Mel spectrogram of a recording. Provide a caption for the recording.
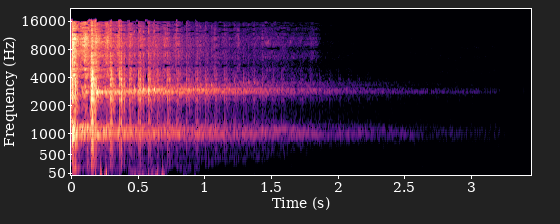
Metal Drops 5
Tweaked percussion and cymbal sounds combined with synths and effects.
Abstract, Drops, Metal, Metallic, Percussion, Sound-Effect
